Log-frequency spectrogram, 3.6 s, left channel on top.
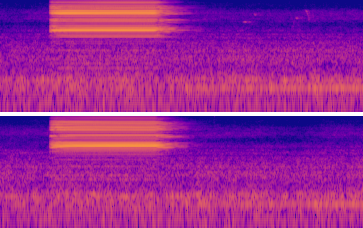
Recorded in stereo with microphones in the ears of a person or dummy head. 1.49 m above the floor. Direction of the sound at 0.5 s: Centre (ahead or behind).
